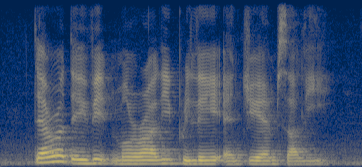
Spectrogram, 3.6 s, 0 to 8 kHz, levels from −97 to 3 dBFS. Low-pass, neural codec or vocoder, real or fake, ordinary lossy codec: none; none; real; none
